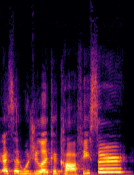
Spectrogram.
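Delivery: syrupy, fake-polite cover-up, rising high on sir; mock innocence. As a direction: play it sweetly innocent to dodge trouble. Miller covers his insult.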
